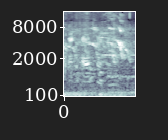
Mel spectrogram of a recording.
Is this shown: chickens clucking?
yes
